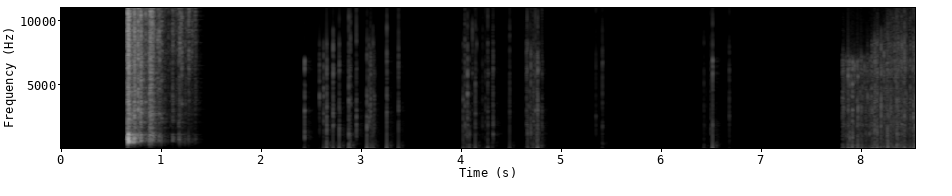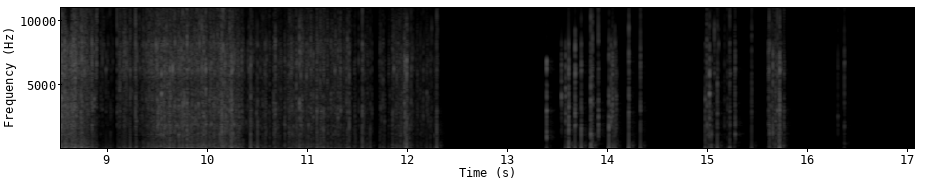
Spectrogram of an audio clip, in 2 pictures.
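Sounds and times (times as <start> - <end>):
crackle of crumpling sheet: 7.8 - 12.4.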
